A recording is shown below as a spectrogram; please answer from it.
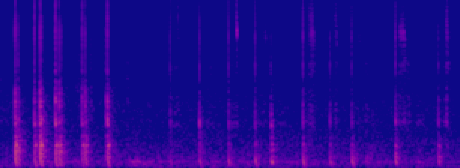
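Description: Painted nails tap and trace across the surface of a large flat-panel TV screen. About twenty quiet, sharp clicks land in an irregular rhythm, louder and closer together at first. Between them comes a faint, soft scraping as the nails trace over the screen, and each tap dies away almost at once.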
